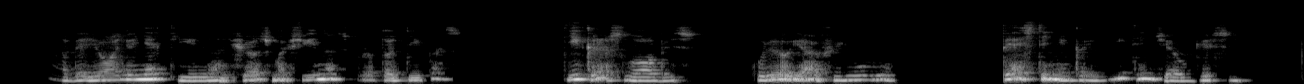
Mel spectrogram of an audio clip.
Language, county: Lithuanian, Utena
